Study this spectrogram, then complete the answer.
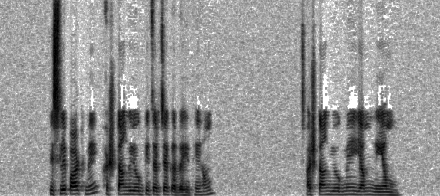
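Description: A middle-aged woman speaks calmly and clearly, close to a microphone.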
